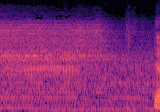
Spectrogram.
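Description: A steady, even motor drone, one low hum with overtones, easing off and dropping slightly in pitch in the second half.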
